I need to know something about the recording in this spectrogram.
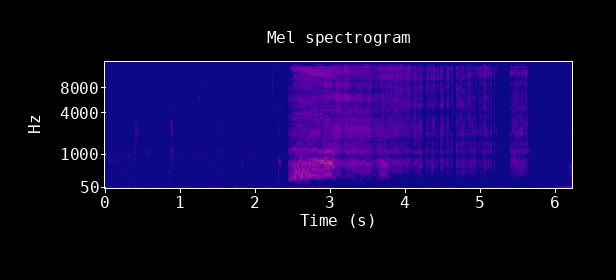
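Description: A man laughs under his breath about two and a half seconds in: a short low voiced chuckle that trails into a long hissing exhale of about three seconds, his reaction to the heat of a habanero-type chile he is eating.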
